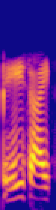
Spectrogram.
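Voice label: swat female; Counter Strike; CS:GO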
